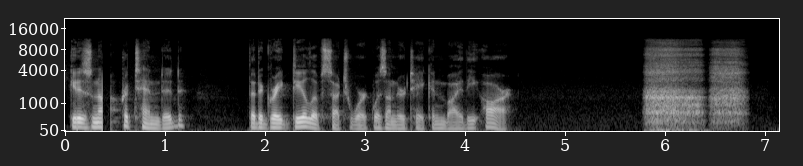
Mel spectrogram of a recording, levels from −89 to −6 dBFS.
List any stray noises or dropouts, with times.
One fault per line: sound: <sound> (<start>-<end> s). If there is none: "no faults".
sound: dropout (0.4-0.5 s)
sound: breath (5.8-6.9 s)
